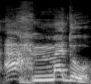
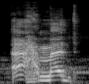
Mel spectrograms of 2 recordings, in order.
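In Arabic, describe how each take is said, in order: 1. تنتهي الكلمة بحركة قصيرة 'u'. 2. تنتهي الكلمة بدون حركة في آخرها. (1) "لما احط لها الضمه تبقى احمدو" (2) "احمد بس"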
